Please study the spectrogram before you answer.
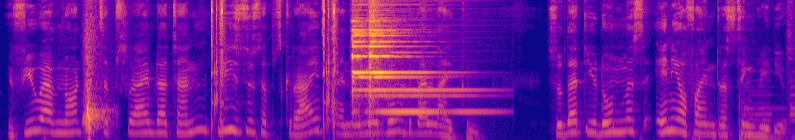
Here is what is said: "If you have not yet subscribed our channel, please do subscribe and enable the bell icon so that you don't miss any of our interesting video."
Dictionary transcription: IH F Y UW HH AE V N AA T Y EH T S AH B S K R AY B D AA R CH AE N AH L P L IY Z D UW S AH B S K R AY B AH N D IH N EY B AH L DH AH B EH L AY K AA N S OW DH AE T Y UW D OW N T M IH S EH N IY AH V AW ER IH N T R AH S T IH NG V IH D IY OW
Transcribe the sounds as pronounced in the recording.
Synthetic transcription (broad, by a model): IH F Y UW HH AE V N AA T T S AH B S K R AY B D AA CH AE N AH L P L IY Z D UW S AH B S K R AY B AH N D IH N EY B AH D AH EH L AY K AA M S OW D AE T Y UW D OW N T M IH S EH N IY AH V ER IH N T R AH S T IH NG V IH D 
